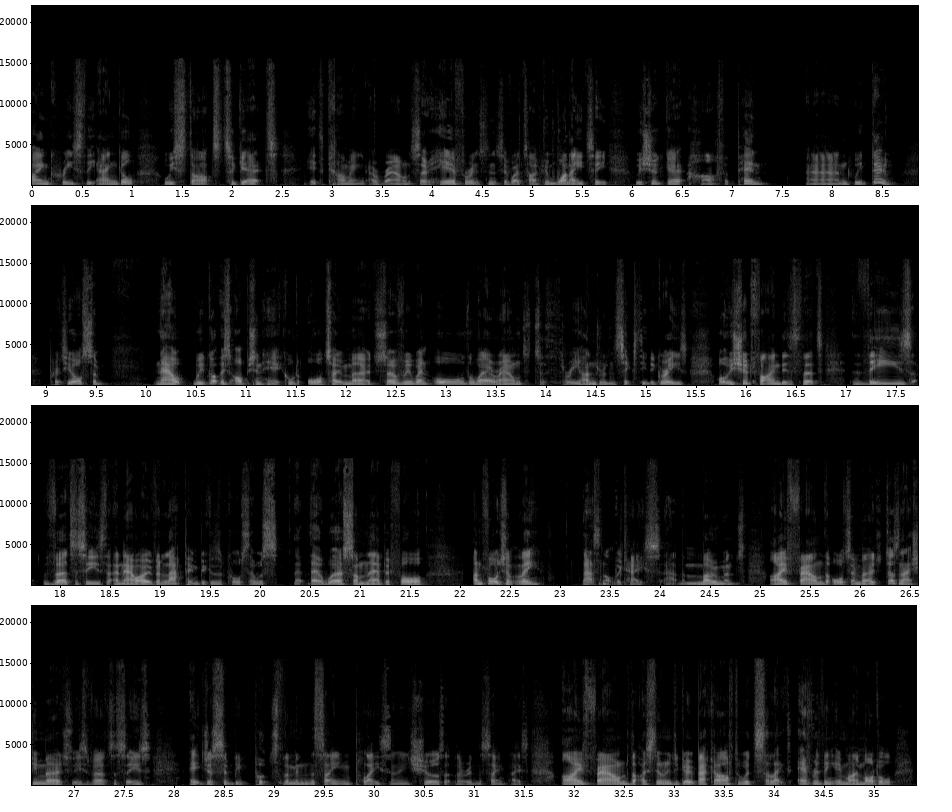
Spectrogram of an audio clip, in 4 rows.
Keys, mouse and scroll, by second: 4.7 KP_1, 4.8 KP_8, 4.9 KP_0, 5.0 Return, 6.0-6.7 scroll up 1, 6.7 middle click, 12.2 click, 13.9 KP_3, 14.1 KP_6, 14.3 KP_0, 14.6 Return, 19.2 click, 21.3 click, 22.1 KP_3, 22.4 KP_6, 22.6 KP_0, 22.9 Return.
